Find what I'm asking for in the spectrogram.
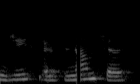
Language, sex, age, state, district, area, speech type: Maithili, female, 30-45, Bihar, Madhubani, rural, conversation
